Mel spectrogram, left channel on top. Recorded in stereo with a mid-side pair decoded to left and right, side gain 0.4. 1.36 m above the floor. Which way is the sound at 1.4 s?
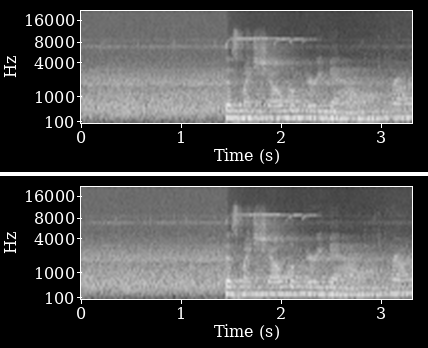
10° right.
